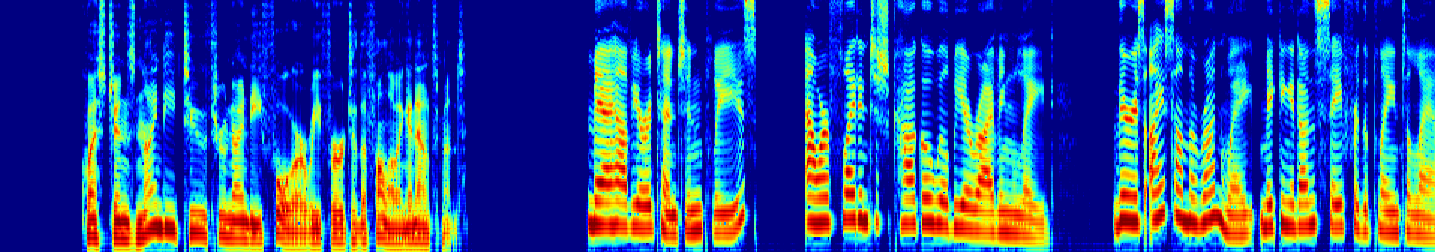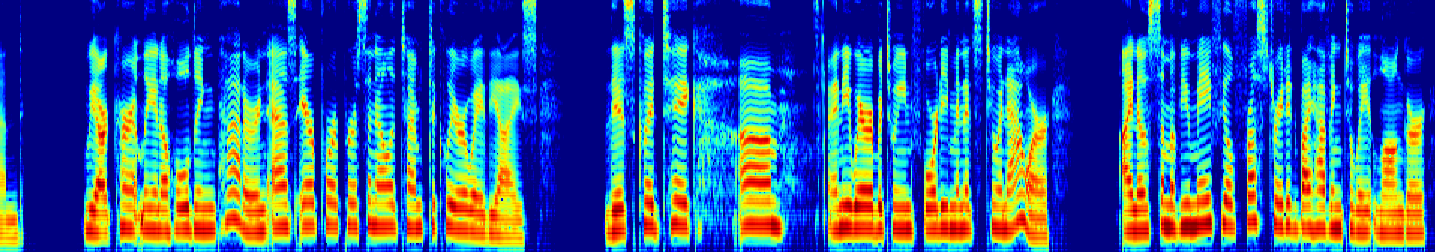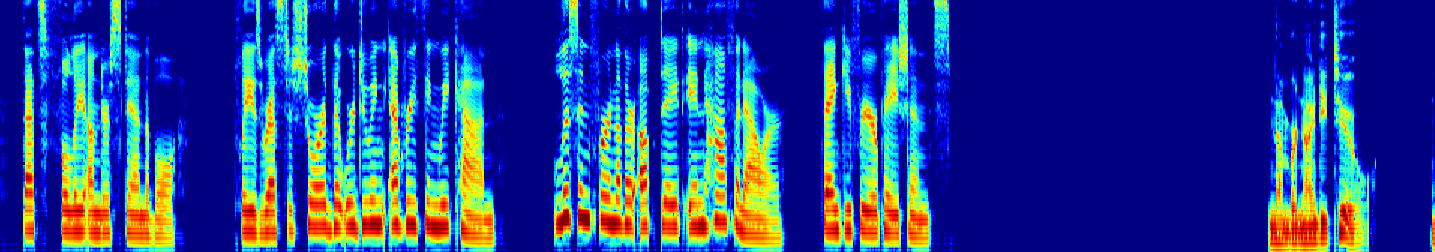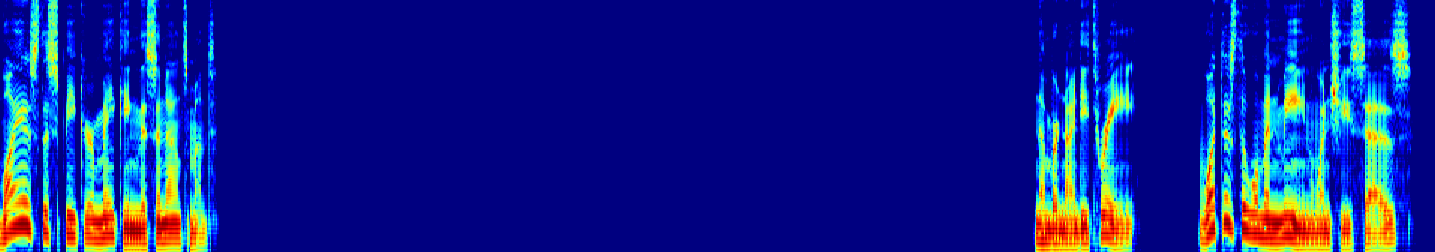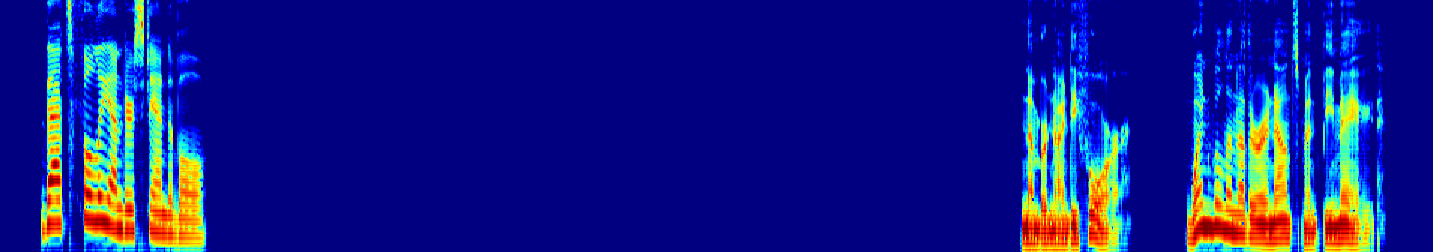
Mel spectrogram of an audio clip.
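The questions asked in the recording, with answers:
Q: Why is the speaker making this announcement?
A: To announce a delayed landing due to ice on the runway

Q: What does the woman mean when she says,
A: She understands passengers' frustration

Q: When will another announcement be made?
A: In half an hour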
